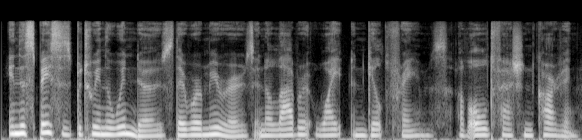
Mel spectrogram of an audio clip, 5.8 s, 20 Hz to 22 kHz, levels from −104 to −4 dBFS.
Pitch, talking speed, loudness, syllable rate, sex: 170 Hz, 185 wpm, -19 LUFS, 6.1 syllables/s, female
